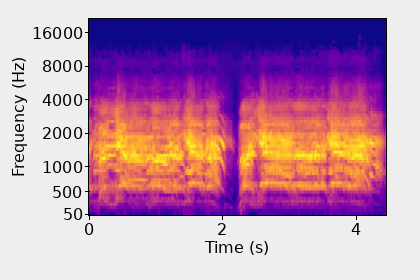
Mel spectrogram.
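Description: An angry crowd of bedtime-story listeners, armed with hoes and pitchforks and surrounding a watchtower, shouts in two loud, sustained bursts, many voices overlapping in a dense roar with a brief pause between them.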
